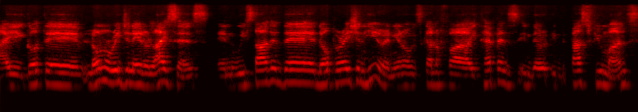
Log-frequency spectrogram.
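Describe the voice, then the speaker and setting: A man with an Israeli accent speaks at a moderate pace with hardly any pauses, his fairly high voice showing ordinary pitch variation. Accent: Israeli accent, still noticeable. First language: Hebrew. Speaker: mortgage lender business manager. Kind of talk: interview. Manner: hesitant, many fillers.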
